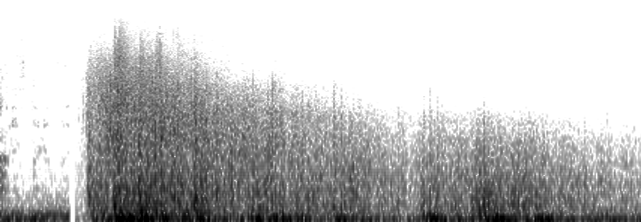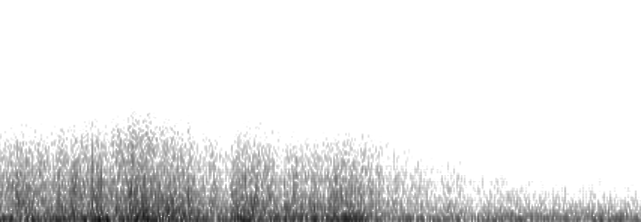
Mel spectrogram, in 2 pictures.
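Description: A loud rushing rumble that starts suddenly about a second in and slowly dies away, its hiss fading first, until it is nearly gone near the end.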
